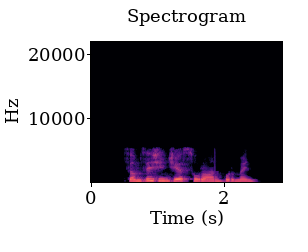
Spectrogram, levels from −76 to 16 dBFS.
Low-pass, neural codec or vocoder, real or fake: 5.4 kHz; none; real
